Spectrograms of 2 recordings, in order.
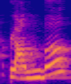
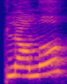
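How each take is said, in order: First: "plumber" said "PLUM-buh", b sounded; "plumber" with an audible b after the m; wrong pronunciation. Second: "Plumber" said "PLUM-uh", silent b; "Plumber" with m running straight into the ending; correct pronunciation. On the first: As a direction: pronounce the b in "plumber". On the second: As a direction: say "Plumber" without any b. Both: Shown as a demonstration. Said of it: "and not plumber".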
